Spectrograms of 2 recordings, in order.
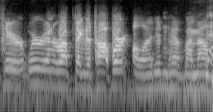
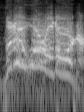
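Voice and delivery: Alex Jones impression; 14 semitones higher than usual. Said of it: "It's Alex Jones".

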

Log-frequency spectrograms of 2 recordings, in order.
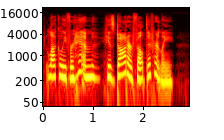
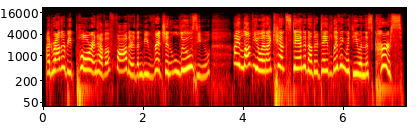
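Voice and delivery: very high, impassioned daughter; Marigold; 10 semitones higher than usual. Acted. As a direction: argue desperately with father.

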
